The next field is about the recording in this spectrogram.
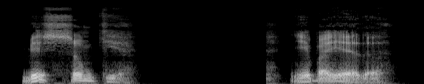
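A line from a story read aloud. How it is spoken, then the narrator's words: Hoarse, slurred, fake accent. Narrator (Russian): просипел биохимик, с трудом ворочая языком, что отлично заменяло китайский акцент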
